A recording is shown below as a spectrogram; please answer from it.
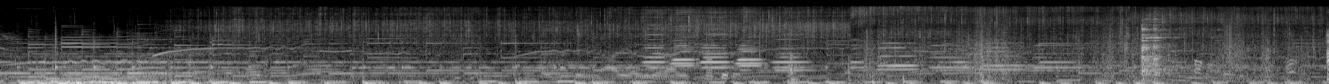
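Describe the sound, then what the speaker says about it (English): Onions, tomatoes, peppers and fresh herbs sizzle and fry in a pot over an open outdoor fire, a loud, close, continuous crackling hiss with stirring clatter and bubbling throughout. "I'm cooking down onions, tomatoes, peppers, and fresh herbs to make for a beautiful red sauce"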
